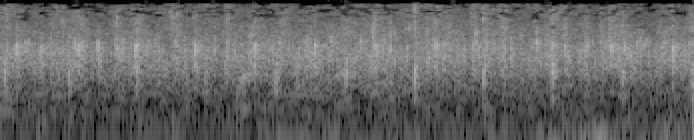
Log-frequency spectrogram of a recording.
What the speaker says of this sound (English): they have to clap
